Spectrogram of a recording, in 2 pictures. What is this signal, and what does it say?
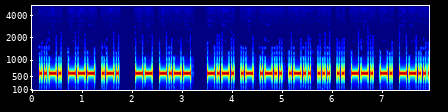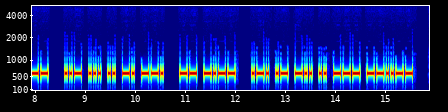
Morse code, heard as a keyed tone, about 25 wpm, 600 Hz. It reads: FOR MY CALLSIGN, USING MY RADIO,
